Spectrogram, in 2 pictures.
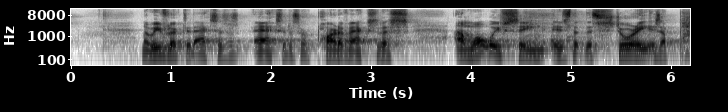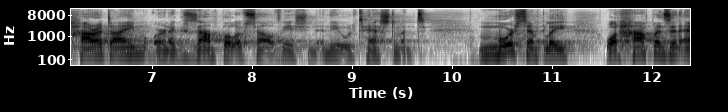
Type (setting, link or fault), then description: setting, large echoing room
